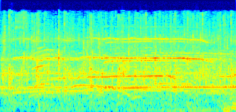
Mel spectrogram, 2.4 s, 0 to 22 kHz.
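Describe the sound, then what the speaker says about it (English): Applause and cheers in a football stadium in Berlin at a Euro 2017 women's match, Turkey versus Belgium, a steady distant crowd roar with a sustained tone over it, fairly quiet. "a big round of applause given to her by the Turkish bench. And you can hear the cheers"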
